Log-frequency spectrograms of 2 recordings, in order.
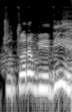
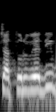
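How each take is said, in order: First: The name is said with a Bengali accent. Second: The name is said with a Hindi accent. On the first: This is how a Bengali man said it. "एक बंगाली भाई हमको बोल रहा था" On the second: This is how the speaker's own people say it. "ये हम लोग तो चतुर्वेदी बोलते हैं।"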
